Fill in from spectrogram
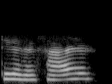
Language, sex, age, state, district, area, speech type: Assamese, female, 18-30, Assam, Jorhat, urban, conversation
